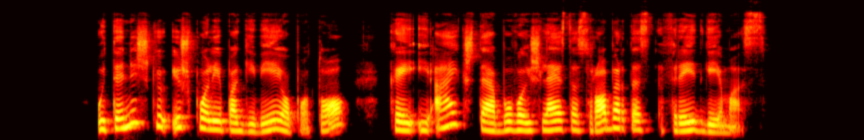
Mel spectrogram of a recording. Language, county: Lithuanian, Panevėžys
